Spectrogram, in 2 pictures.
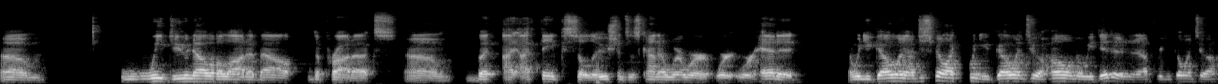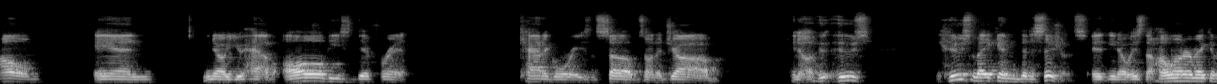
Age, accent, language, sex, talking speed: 20-39, American, English, male, 190 wpm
